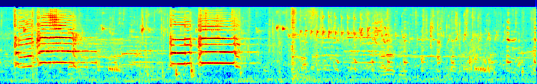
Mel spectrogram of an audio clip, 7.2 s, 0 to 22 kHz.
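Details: Bekisar roosters crowing at a bird-voice contest final in Surabaya on 28 April 2019: two long harmonic crows, each under a second, then fainter crows, over crowd noise, applause and music.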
